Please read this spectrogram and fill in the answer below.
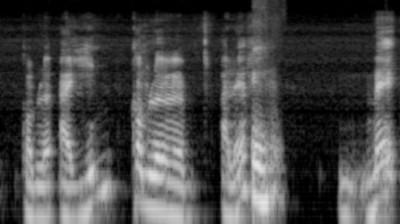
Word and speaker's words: Aïn: Et alors, c'est une lettre muette. On dit légèrement gutturale. Alors, le mot guttural, ça vient du mot gorge. Ça veut dire que c'est une lettre qui se prononce légèrement dans la gorge.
